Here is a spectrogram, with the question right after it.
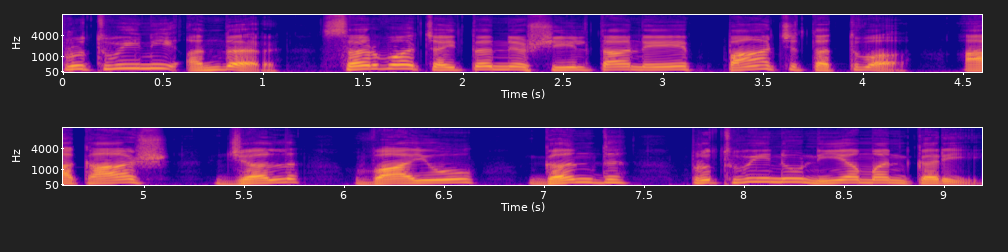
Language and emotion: Gujarati, neutral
